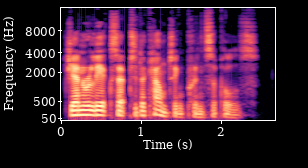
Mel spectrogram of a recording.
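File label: "generally accepted accounting principles", British English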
